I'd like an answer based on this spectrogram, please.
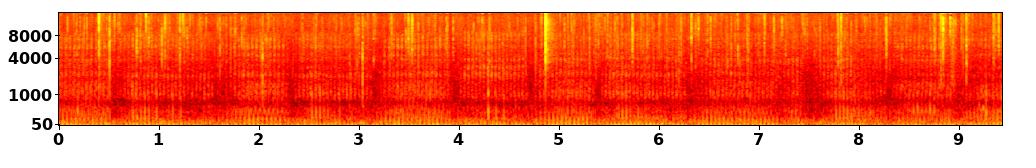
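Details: Contented domestic cat purring, a thick low rumble throbbing in regular breath-length waves, mixed with the soft hiss and frequent sharp pops of a crackling fireplace.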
